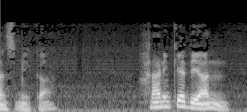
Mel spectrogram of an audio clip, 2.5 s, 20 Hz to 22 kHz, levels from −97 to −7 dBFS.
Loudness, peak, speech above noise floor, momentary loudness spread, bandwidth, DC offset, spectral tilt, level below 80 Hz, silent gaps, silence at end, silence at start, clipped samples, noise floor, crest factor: -22 LUFS; -6 dBFS; 26 dB; 17 LU; 10.5 kHz; under 0.1%; -7 dB/octave; -42 dBFS; none; 0.2 s; 0 s; under 0.1%; -48 dBFS; 18 dB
